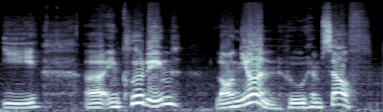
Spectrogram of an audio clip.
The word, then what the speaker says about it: Yi: Home to several ethnic minorities, including the Yi people, spelled Y-I, but I believe it is pronounced E, including Long Yun, who himself is ethnically a member of the Yis.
